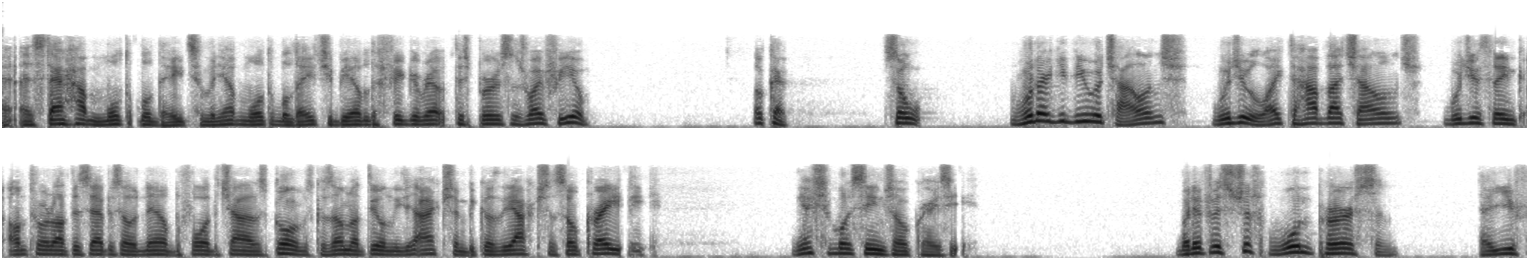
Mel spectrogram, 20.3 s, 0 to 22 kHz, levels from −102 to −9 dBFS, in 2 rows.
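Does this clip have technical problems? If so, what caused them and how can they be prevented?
Yes. Lost AMR speech frames occur at 0.85–0.92 s after "and start having", 14.27–14.43 s after "because the action's so", and 16.51–16.58 s after "action might seem so". Each is a gap of about 40 to 60 ms, which fits two or three corrupted 20 ms frames. The wideband decoder (the HD Voice codec itself comes through cleanly) fills each gap by repeating the last good pitch and vocal-tract settings at falling gain, so the speech briefly smears and dips before recovering. Stronger radio coverage, better channel coding or retransmission, and a more robust AMR-WB mode on poor links would prevent these dropouts.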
